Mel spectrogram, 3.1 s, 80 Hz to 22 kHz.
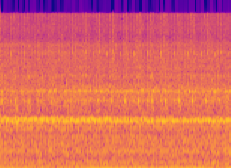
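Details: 2013 Toyota Vios Limo after right engine mount and stabilizer link replaced, fan belt refitted; steady high crying whine at one pitch over idle, also a noise after shutoff; water pump suspected.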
